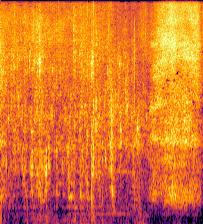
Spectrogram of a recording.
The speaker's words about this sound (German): So, immer aufpassen, wenn man seinen Pfannenwender abwäscht, nicht direkt danach gleich in die Pfanne gehen, sondern erst abtrocknen, weil das äh, Wasser auf dem Pfannenwender würde dann hier das Öl ganz schnell zum Spritzen bringen.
